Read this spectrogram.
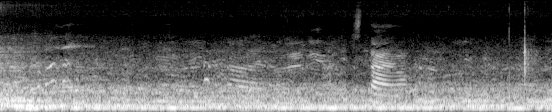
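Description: A crowd of young people chatters loudly in a large echoing hall.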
